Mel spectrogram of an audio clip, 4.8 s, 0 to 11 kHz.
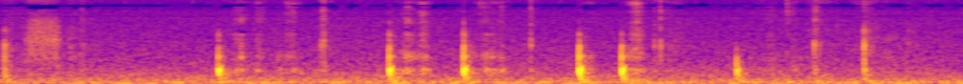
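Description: A plastic stylus held in the fingers writes kanji on an iPad screen covered with a matte plastic paper-like film, making short scratchy strokes. Quiet rubbing is punctuated by brief, dry ticks with a midrange tone around 590 Hz and almost no ring.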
